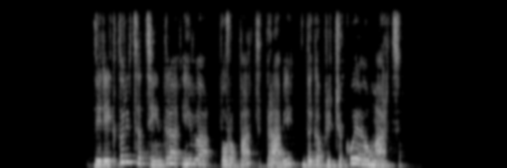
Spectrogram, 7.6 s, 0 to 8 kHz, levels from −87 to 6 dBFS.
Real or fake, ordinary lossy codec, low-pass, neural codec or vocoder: real; none; 7.2 kHz; none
